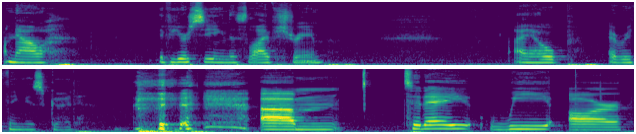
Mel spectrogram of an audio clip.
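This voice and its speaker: Young American woman host, relaxed and chatty, slow easygoing delivery full of "um"s, low-ish voice. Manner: rambling, many fillers and laughs, relaxed storytelling. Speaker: livestream travel vlogger host. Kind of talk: casual chatty livestream monologue.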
